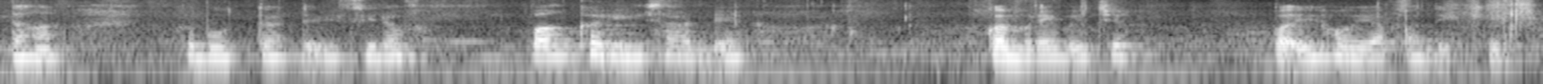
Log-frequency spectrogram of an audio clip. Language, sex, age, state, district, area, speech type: Punjabi, female, 30-45, Punjab, Jalandhar, urban, spontaneous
